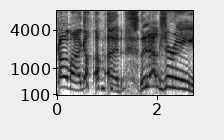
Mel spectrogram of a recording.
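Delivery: high, drawn-out swoon with laughter; mock awe. Teenager amazed by free office snacks, hammed-up awe. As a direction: marvel as if at untold riches. Awestruck reaction to startup snacks.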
